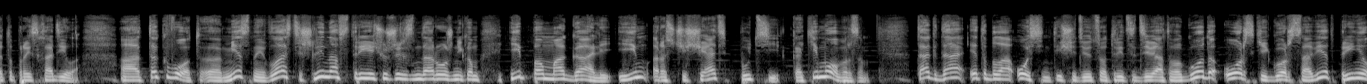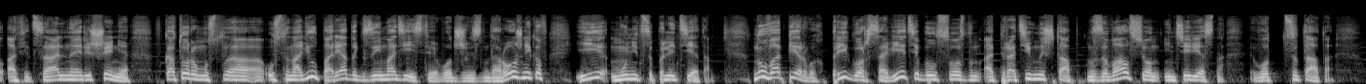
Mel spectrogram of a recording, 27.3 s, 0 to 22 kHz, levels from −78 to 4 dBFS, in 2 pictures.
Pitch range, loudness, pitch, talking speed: 125-180 Hz, -17 LUFS, 150 Hz, 110 wpm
